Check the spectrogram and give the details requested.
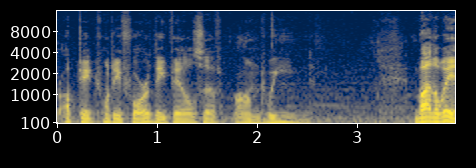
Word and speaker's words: Anduin: 24, the Vales of Anduin. By the way, it's not Anduin, nor is it Anduin. It's actually Anduin, according to a pronouncer I heard.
